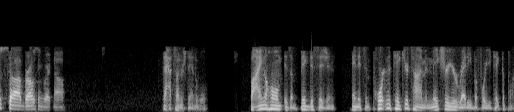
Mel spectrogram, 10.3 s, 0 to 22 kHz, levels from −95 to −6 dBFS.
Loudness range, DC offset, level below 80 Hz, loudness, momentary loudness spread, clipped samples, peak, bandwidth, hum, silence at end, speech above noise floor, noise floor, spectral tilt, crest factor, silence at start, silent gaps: 11 LU; under 0.1%; -68 dBFS; -31 LUFS; 16 LU; under 0.1%; -8 dBFS; 4.1 kHz; none; 0 s; 47 dB; -77 dBFS; -6.5 dB/octave; 24 dB; 0 s; 4.18-4.68 s, 4.76-4.83 s, 6.75-6.84 s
